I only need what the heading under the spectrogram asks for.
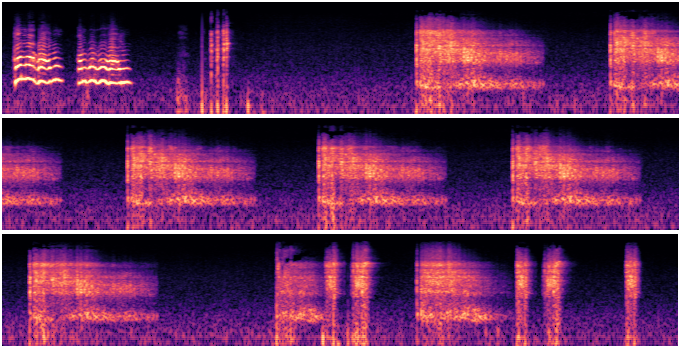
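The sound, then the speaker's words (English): A bird call opens, then six loud, evenly spaced gunshots boom out as hunters shoot at a turkey, each trailing off in an echo, followed by a quicker flurry of shots near the end. “Oh, gracious, we missed every time. That turkey's giving us the finger. That little bastard. I'm out of bullets.”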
